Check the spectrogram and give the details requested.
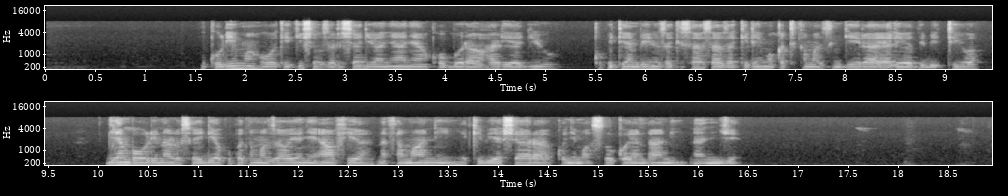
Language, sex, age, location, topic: Swahili, male, 18-24, Dar es Salaam, agriculture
